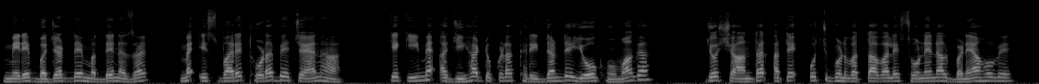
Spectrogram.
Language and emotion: Punjabi, fearful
